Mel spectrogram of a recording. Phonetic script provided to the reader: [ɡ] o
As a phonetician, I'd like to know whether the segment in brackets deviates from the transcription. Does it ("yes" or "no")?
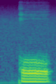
yes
